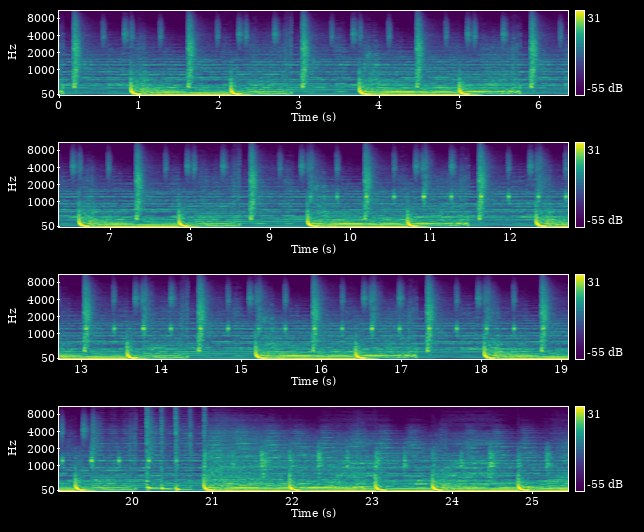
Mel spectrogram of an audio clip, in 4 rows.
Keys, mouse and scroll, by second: 2.9 middle click, 3.7 middle click, 4.7 middle click, 8.6 e, 11.2 middle click, 11.6 middle click, 11.8 middle click, 12.4 right click, 13.2 i, 16.7 ctrl+z, 17.7 i, 19.4 middle click, 21.7 i.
